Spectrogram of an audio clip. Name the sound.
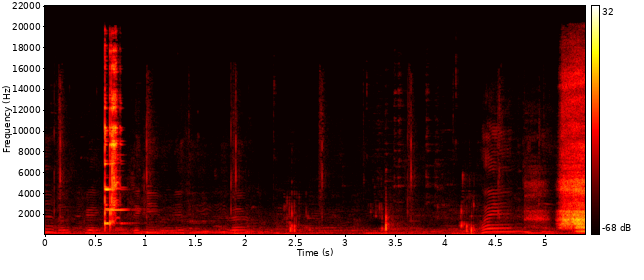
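glasses clinking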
